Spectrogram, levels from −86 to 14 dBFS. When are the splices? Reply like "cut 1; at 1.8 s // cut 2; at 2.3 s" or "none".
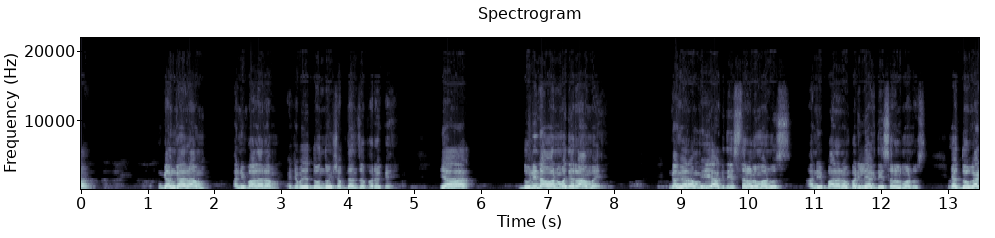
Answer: none

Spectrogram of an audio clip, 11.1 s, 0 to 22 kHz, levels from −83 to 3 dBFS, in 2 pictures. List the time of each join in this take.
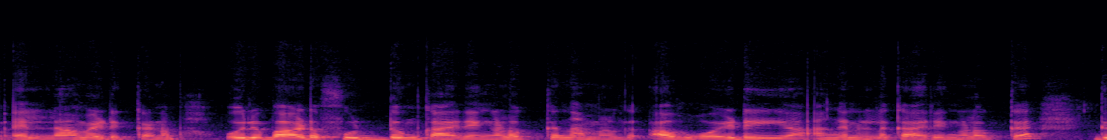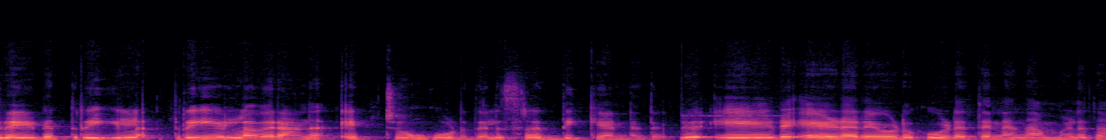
cut 1; at 8.9 s

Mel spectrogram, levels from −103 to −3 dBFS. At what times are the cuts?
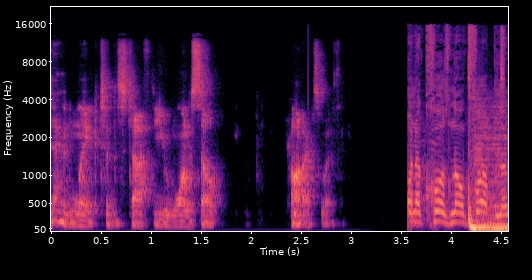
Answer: cut 1; at 3.6 s

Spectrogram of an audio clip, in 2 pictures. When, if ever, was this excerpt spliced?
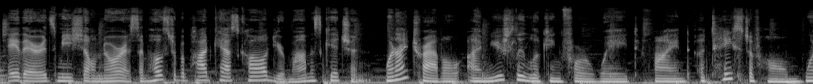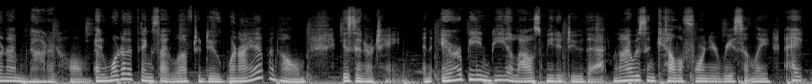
none

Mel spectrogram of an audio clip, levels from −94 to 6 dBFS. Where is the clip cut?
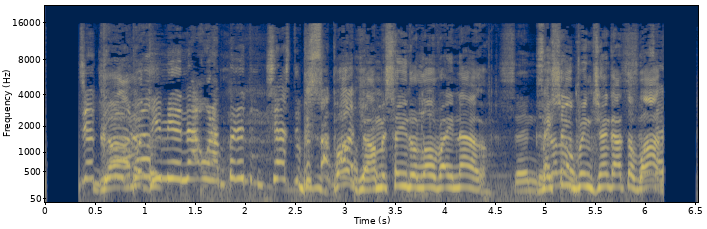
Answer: cut 1; at 1.0 s // cut 2; at 3.1 s

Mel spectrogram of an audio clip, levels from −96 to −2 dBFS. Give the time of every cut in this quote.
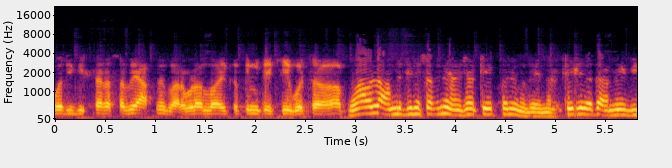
cut 1; at 2.9 s

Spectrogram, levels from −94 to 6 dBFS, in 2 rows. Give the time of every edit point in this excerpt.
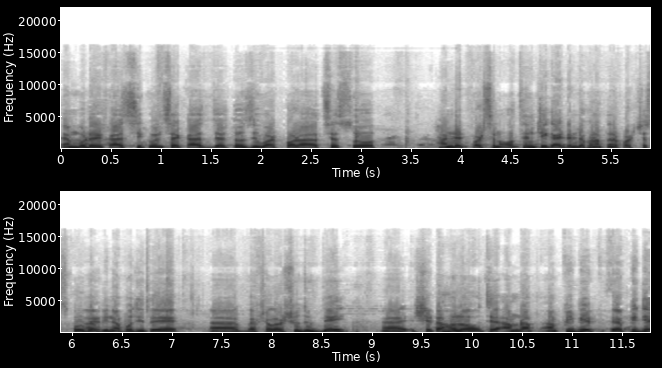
cut 1; at 6.2 s

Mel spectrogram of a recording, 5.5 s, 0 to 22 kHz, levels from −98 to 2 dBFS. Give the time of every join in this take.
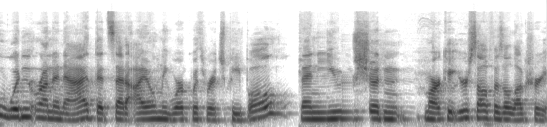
cut 1; at 2.9 s

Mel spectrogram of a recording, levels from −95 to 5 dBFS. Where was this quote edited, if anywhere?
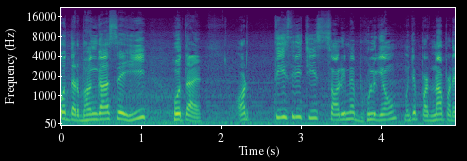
none

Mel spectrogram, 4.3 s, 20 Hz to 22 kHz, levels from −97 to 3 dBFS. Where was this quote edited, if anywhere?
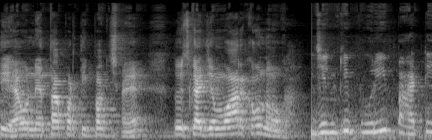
cut 1; at 3.1 s

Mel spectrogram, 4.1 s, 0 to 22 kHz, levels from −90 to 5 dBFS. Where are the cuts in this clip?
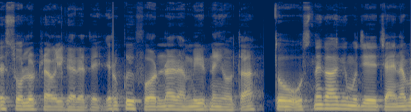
cut 1; at 1.1 s // cut 2; at 2.6 s

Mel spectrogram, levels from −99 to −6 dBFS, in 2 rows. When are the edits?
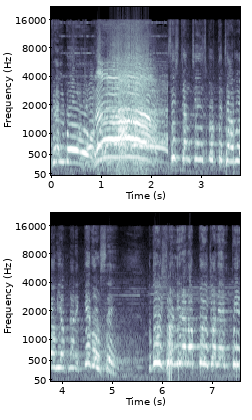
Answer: cut 1; at 2.3 s

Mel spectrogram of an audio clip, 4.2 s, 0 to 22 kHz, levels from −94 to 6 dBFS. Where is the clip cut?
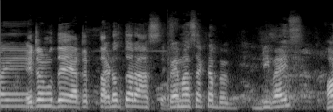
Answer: cut 1; at 2.0 s

